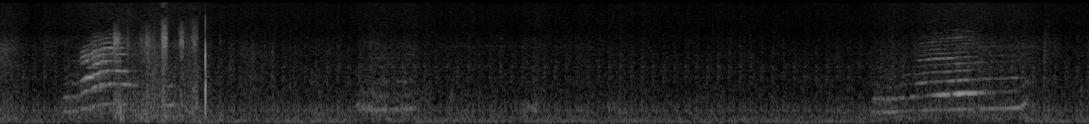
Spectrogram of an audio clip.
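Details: Family play among Bengal cats as silver baby Keylala plays with sister Luna and mother Xia; a short bent meow early on, then quiet, then a longer, steadier meow near the end.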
